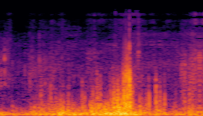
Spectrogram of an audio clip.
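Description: Wind buffeting the microphone: a low rumble that swells into a loud gust about a second in, then eases.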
